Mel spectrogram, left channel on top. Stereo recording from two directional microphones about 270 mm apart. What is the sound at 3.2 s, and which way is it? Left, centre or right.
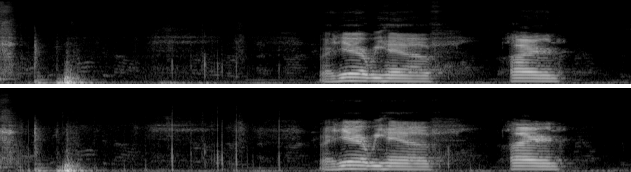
Speech, centre.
